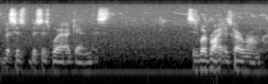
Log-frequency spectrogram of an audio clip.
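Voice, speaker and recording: Fast-talking, low-voiced man as podcast guest. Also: fairly even intonation, a bit bright. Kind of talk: casual opinionated discussion. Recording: faint background noise.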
